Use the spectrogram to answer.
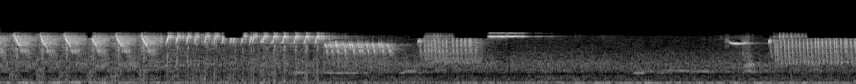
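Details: Canary singing on a training record: quick repeated high notes that run into a dense rattling trill, then short buzzy blocks separated by pauses, a brief thin whistle and a final buzzy phrase.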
